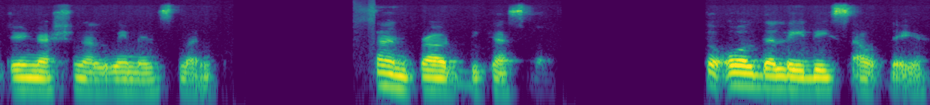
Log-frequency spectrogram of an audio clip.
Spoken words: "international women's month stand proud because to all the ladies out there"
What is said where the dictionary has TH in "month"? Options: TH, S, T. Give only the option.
T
